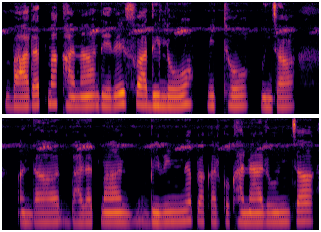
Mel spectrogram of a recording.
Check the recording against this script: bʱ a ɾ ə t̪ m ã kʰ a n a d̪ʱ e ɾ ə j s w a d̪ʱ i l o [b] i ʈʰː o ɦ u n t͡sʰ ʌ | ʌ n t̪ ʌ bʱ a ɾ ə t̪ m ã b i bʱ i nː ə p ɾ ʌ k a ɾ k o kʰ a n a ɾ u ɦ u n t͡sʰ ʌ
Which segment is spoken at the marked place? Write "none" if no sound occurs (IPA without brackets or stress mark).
m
